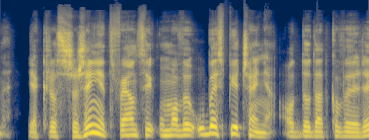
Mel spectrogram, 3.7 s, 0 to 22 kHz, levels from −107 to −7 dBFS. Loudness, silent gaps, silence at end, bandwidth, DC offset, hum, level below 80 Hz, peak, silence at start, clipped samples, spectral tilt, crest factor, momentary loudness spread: -15 LUFS; 0.20-0.29 s; 0 s; 18 kHz; under 0.1%; none; -62 dBFS; 0 dBFS; 0 s; under 0.1%; -3.5 dB/octave; 16 dB; 9 LU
